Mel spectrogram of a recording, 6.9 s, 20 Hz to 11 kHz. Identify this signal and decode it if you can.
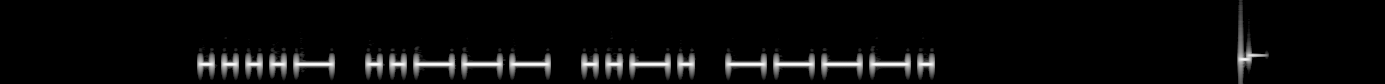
Morse code, heard as a keyed tone, about 20 wpm, 700 Hz. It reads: 42F9
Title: Four Letter-Number Combinations - 20wpm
